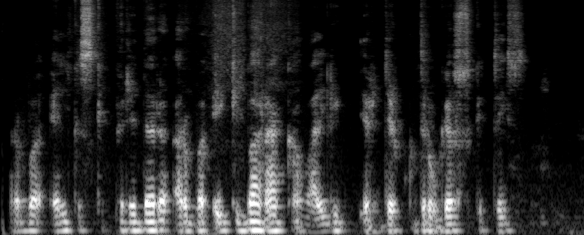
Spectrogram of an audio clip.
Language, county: Lithuanian, Vilnius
